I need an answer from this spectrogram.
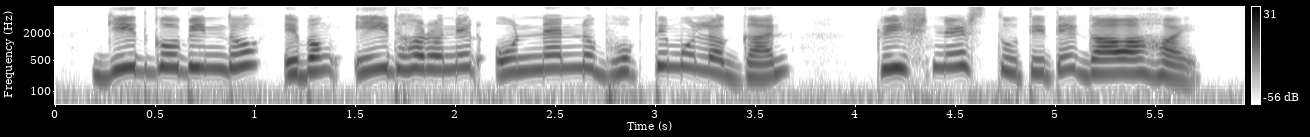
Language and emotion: Bengali, neutral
